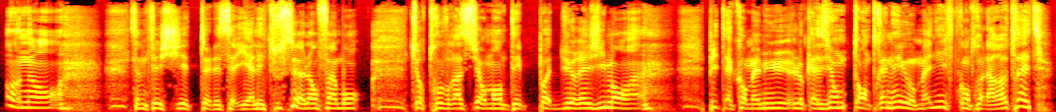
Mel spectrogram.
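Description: A man's voice: on the high side, fairly even intonation, normal speed, dry recording, studio quality. A man delivering a colloquial, exasperated comedic monologue, dramatic and full of swearing.

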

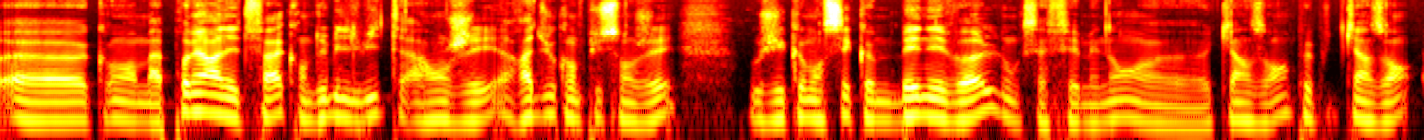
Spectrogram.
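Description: A man's voice: on the low side, no echo, clean studio sound. A man in his thirties from western France, answering interview questions casually, with many hesitations and restarts. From France, Maine-et-Loire. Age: 30s. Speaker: radio host interviewed as guest.

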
